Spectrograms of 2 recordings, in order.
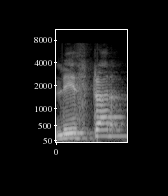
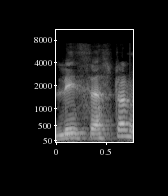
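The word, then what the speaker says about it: Leicester: England के 2 शहर हैं, लीस्टर और वुर्स्टर, इसको लीसेस्टर नहीं पढ़ा जाता बल्कि लीस्टर पढ़ा जाता है।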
